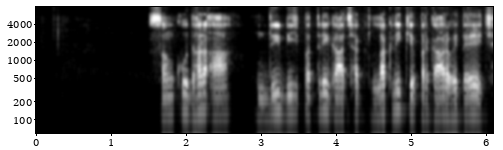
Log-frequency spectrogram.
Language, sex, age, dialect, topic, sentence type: Maithili, male, 25-30, Southern/Standard, agriculture, statement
